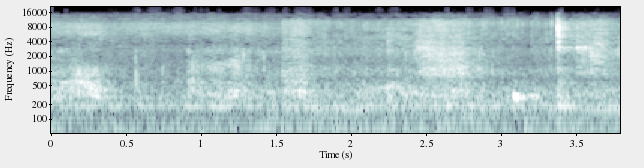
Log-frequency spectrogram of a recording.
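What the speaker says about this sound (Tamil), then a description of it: "நல்லா பொரியுது பாருங்க. தக்காளியை இப்ப விடுறேன்." Tomatoes frying in oil for tomato pickle, a quiet continuous sizzle with occasional stirring scrapes and a brief hissing burst toward the end.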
